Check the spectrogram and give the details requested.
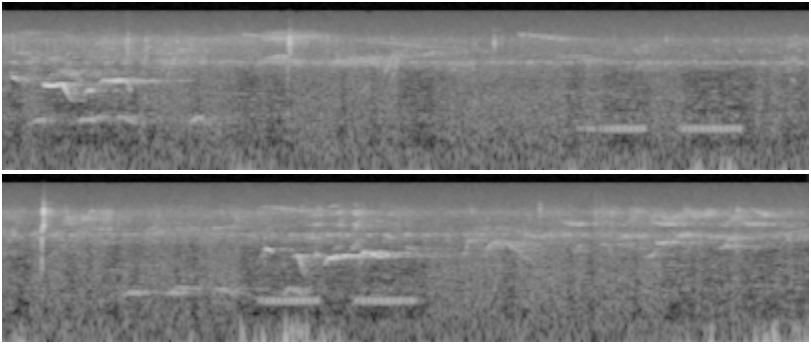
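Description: Wild birds calling: a short whistled call with a falling hook, given twice, and two pairs of short, even low hoots.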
